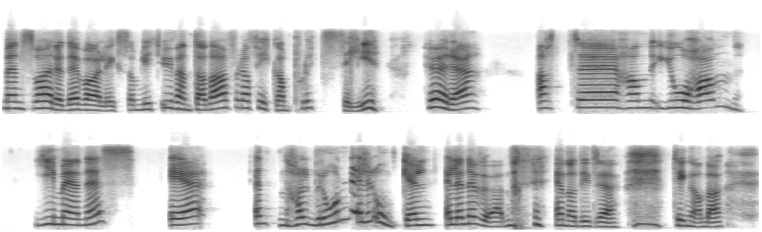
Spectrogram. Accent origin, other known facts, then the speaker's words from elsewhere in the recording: Narvik, Nordland, Norway; moved away; Jeg kom jo rett ifra Narvik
